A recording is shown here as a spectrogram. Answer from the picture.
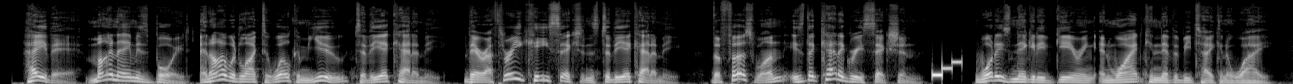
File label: Elearning compilation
